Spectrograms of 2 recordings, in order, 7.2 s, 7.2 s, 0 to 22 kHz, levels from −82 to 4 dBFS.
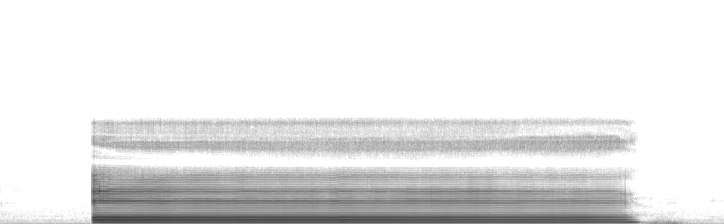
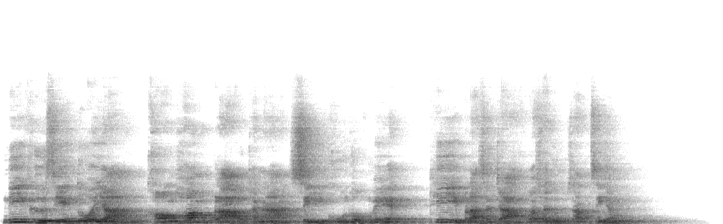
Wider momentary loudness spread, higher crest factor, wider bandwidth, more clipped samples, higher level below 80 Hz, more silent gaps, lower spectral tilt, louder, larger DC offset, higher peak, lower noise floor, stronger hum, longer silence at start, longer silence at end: about the same, 7 LU vs 8 LU; about the same, 14 dB vs 16 dB; second, 11 kHz vs 12.5 kHz; neither; second, -74 dBFS vs -58 dBFS; neither; second, -4 dB/octave vs -6 dB/octave; second, -20 LUFS vs -17 LUFS; neither; second, -6 dBFS vs -2 dBFS; first, -62 dBFS vs -54 dBFS; neither; first, 0.9 s vs 0.05 s; first, 0.85 s vs 0.7 s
